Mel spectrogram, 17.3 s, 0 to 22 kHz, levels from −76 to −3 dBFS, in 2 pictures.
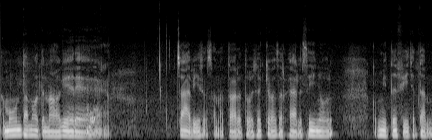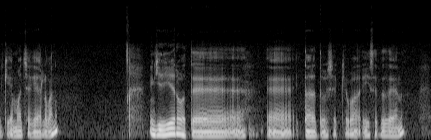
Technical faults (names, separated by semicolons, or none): echo leak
